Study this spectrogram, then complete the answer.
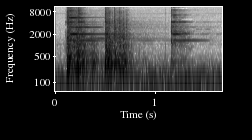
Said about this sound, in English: The slamming of the tray felt wrong.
